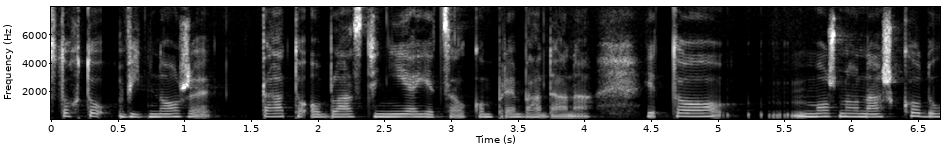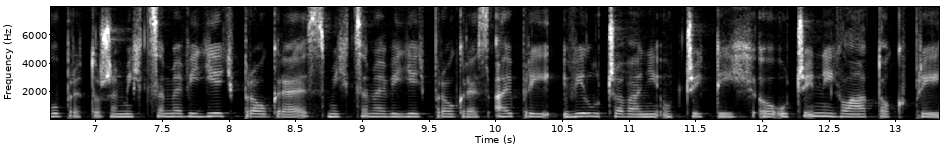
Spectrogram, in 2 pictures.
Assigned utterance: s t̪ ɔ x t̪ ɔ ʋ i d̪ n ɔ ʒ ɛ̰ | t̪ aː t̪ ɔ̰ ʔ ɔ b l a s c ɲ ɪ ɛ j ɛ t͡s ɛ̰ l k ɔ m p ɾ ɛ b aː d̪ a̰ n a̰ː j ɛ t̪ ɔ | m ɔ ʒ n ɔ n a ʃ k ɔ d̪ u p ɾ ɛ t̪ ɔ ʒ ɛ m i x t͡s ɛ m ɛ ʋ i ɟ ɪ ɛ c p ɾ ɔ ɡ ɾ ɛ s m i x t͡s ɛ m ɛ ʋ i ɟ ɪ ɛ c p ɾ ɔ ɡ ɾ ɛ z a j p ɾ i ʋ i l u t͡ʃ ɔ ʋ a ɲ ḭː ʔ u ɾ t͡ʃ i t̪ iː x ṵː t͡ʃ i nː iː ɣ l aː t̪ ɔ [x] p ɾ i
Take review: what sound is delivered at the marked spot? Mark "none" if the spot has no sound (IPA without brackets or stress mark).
k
